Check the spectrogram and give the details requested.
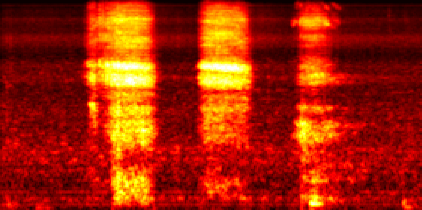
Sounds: Sniff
